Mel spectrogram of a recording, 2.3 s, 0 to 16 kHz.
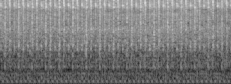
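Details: Yanmar 3GM diesel in a Hunter 35.5 sailboat after throttle cable replacement and idle screw adjustment: steady, even clatter at low idle with regular firing pulses, no stumble or shake, holding just under 800 rpm; normal idle.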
